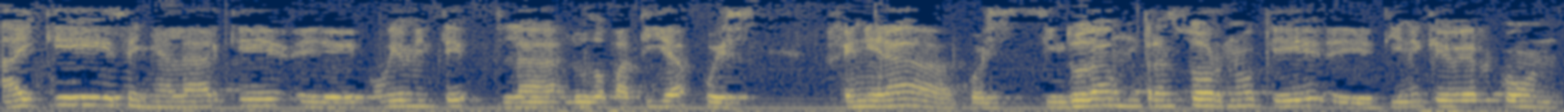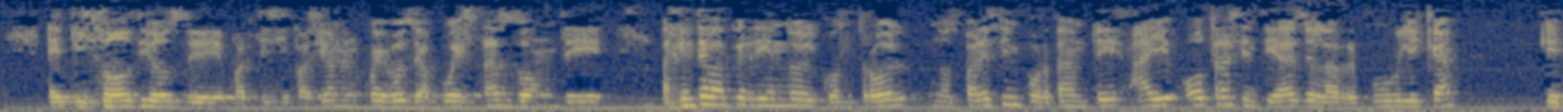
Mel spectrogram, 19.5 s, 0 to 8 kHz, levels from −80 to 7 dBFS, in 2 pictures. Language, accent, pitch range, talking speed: Spanish, Mexican, 145-170 Hz, 140 wpm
